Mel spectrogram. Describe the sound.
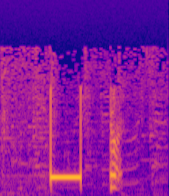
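A telephone busy tone follows a dropped call: one steady, mid-pitched beep lasting about a third of a second, then a shorter, rougher burst. Faint low-level talk sits underneath.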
